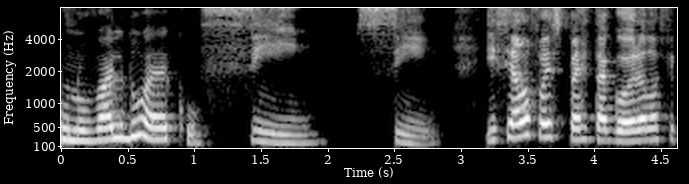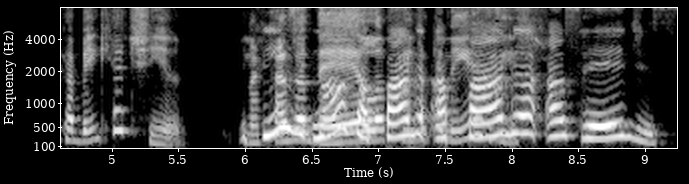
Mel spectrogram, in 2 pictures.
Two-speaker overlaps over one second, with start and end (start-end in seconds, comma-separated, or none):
6.0-8.3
